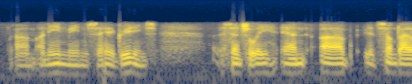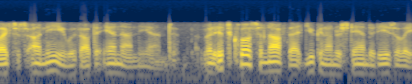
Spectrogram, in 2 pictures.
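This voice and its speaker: A man speaks at a moderate pace in a very deep, low voice, his intonation flat and monotone while his loudness swings widely. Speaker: wilderness teacher and tracker. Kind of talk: radio interview.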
